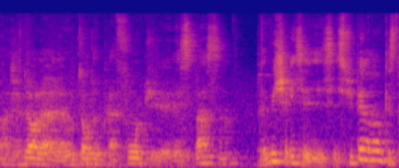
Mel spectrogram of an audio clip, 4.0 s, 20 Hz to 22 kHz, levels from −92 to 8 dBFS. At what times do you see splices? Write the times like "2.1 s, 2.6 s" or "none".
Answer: none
